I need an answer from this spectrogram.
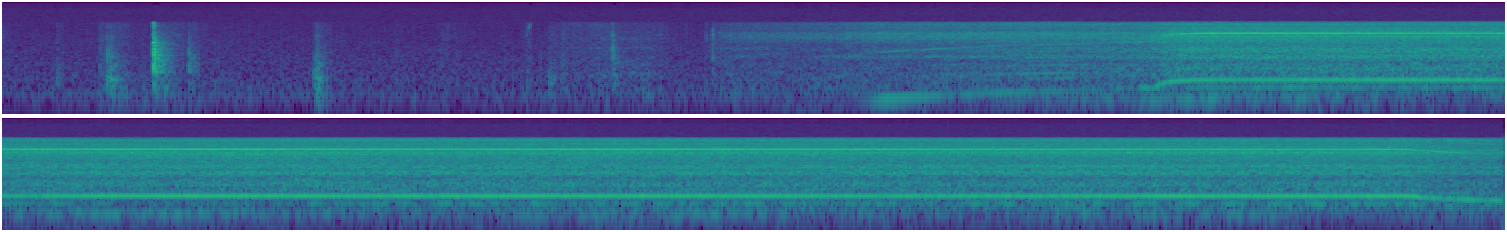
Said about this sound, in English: Let's put the drill on fast.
